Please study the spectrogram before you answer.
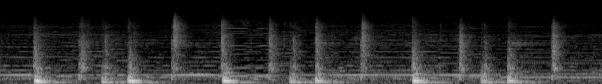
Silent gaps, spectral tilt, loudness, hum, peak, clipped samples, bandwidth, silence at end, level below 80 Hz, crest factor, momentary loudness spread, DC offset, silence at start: none; -7 dB/octave; -25 LUFS; none; -2 dBFS; under 0.1%; 9.8 kHz; 0 s; -46 dBFS; 22 dB; 12 LU; under 0.1%; 0 s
